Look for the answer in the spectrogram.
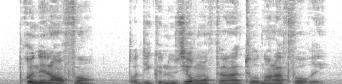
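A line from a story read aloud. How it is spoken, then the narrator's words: Imperious. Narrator (French): dit-il d'un ton impérieux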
